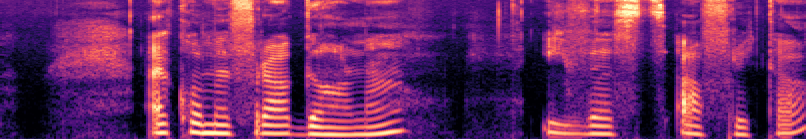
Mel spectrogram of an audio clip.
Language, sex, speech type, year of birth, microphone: Norwegian, female, spontaneous, 1986, Sennheiser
